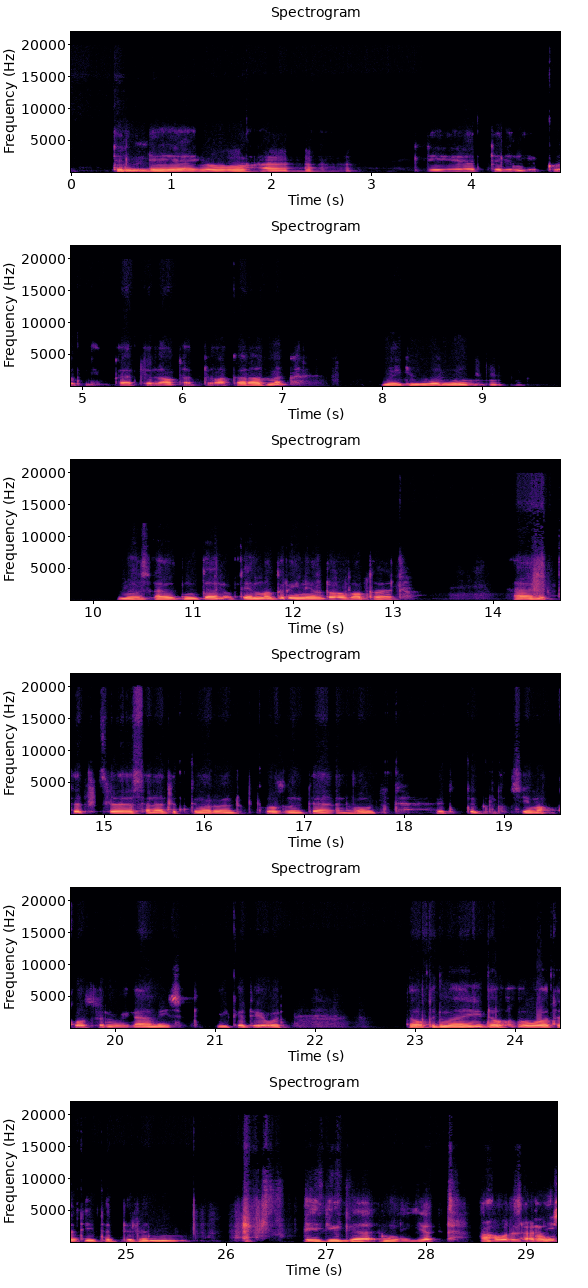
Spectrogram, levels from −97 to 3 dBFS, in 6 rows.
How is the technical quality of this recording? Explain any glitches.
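The speech has five network-timing glitches of two kinds.

At 3.87 s, 17.23 s and 23.97 s there is a short stall from a late packet. The jitter buffer ran dry, so the receiver stretched the last sound for about 40, 80 and 50 ms until the packet arrived. The sound briefly hangs with a faint buzz or dip. Unlike packet loss, nothing is skipped afterwards.

From 8.99 to 9.32 s and from 20.96 to 21.76 s comes a jitter buffer speed-up. To shed excess delay, the receiver cut out a few tens of milliseconds in tiny pitch-period pieces. The speech runs at about 110% and then 106% speed, hurried but at unchanged pitch, unlike a sample-rate error.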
